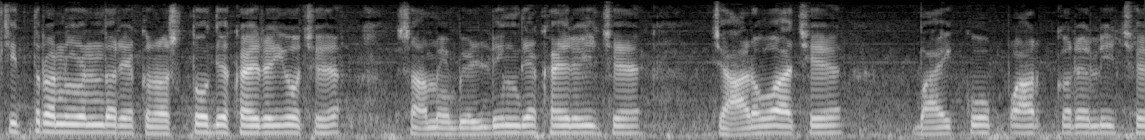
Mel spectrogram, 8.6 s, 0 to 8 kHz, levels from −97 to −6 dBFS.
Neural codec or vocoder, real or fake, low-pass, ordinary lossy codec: codec, 16 kHz, 8 kbps, FunCodec, trained on LibriTTS, 25 frames a second; fake; none; none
